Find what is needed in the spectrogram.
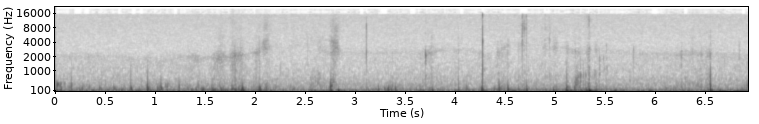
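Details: Stomach rumbling after drinking coffee and Diet Coke: continuous low rumbling with many small popping gurgles over steady noise, loud borborygmi.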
